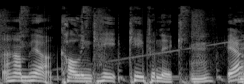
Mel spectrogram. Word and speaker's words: Kaepernick: Kaepernick. – Kaepernick, ja.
